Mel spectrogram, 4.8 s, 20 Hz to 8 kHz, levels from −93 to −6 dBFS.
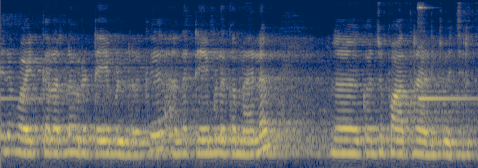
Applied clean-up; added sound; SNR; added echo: none; Glockenspiel; 15 dB; reverberation time 2.5 s.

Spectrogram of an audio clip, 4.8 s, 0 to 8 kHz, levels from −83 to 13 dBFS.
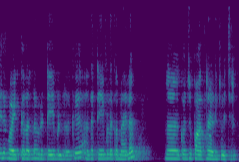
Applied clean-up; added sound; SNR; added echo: neural mask model DeepFilterNet 3.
